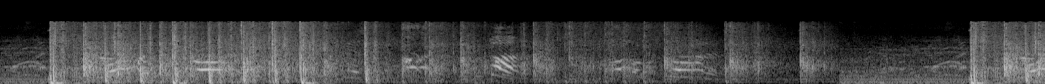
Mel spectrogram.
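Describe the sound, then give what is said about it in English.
Gunfire breaking out during a street shooting in Texas: several sharp bangs scattered through dense, noisy commotion, with people talking over much of it. “this is a video across the street when the shooting breaks out”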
